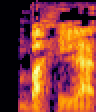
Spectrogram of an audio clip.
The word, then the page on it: vacilar: espagnol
